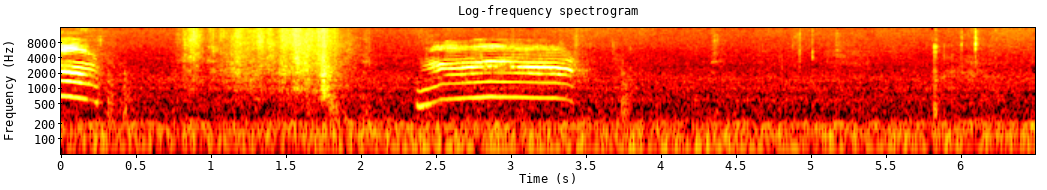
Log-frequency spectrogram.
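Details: A mother cat caring for her newborn kittens lets out one drawn-out meow that rises and holds steady before dropping, preceded by a brief clipped cry, over a low background hum.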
